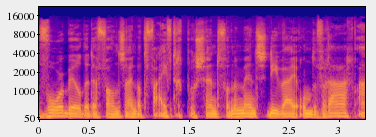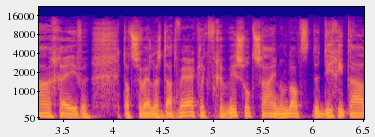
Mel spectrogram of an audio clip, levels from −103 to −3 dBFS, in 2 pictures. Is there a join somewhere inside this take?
yes; 2 cuts; at 3.1 s, 5.0 s

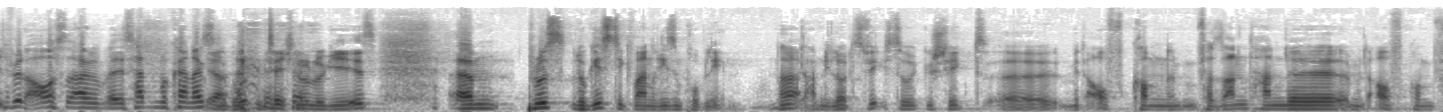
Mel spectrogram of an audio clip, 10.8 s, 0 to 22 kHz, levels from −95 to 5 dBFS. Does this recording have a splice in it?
yes; 3 cuts; at 1.5 s, 3.8 s, 6.0 s

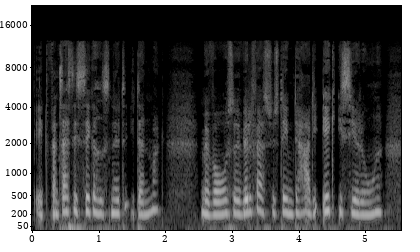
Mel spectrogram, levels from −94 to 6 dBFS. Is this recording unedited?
yes; 0 cuts

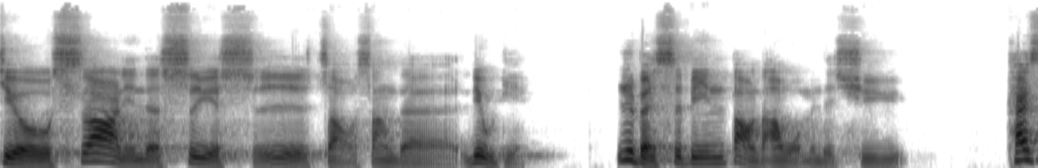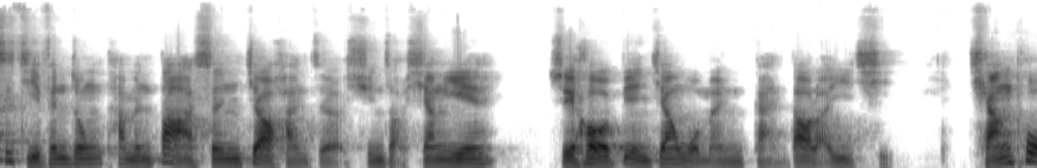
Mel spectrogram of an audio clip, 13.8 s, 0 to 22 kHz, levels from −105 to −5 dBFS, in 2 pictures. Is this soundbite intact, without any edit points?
yes; 0 cuts

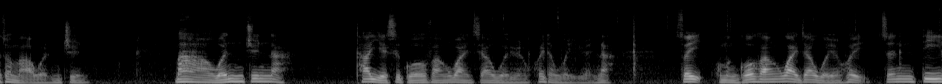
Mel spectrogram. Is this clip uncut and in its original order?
yes; 0 cuts

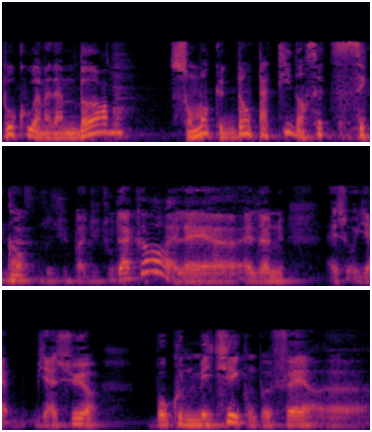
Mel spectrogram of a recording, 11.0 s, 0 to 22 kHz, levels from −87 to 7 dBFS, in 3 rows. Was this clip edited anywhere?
no; 0 cuts

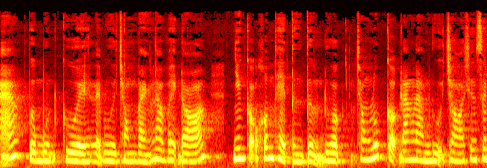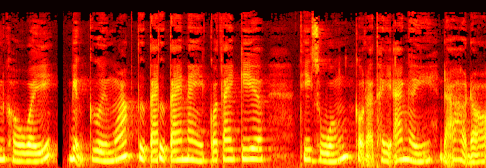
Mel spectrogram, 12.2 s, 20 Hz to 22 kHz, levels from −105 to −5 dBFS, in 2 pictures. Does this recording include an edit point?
yes; 4 cuts; at 2.8 s, 6.9 s, 8.1 s, 10.0 s

